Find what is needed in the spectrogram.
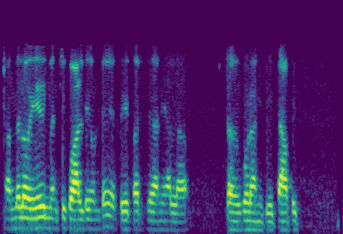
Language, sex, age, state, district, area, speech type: Telugu, male, 18-30, Telangana, Jangaon, urban, conversation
